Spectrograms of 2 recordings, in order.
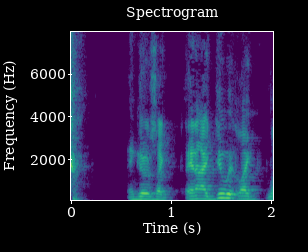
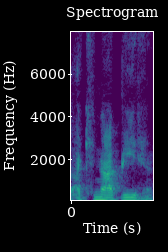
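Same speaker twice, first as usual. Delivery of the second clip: put-on heavy German accent, lower and quieter; 6 semitones lower, 6 dB quieter than usual. Retelling a training partner's words at the gym: imitating Akim's heavy German accent. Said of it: "he spoke in a very heavy accent".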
